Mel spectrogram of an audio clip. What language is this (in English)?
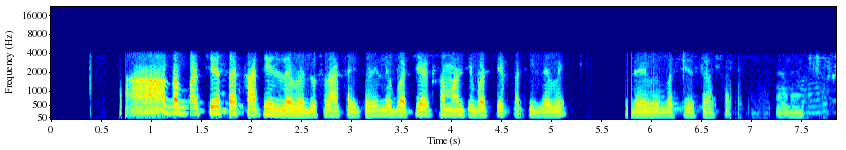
Maithili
